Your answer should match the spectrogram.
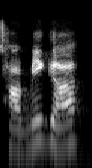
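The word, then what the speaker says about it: ptarmigan: Megan a local chicken-like bird whose name is pronounced tamiga tamigran so they decided to call it chicken because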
